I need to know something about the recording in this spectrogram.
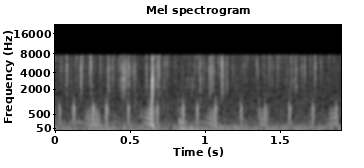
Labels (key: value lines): label: biophony, knock croak
recorder: SoundTrap 300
